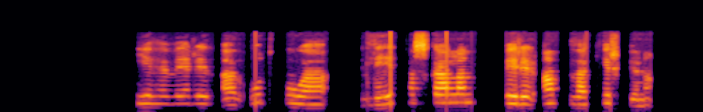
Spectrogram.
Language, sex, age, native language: Icelandic, female, 40-49, Icelandic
